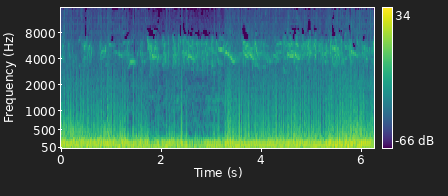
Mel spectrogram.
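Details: Eurasian siskin (Spinus spinus) in a continuous high twittering song of quick chattering and slurred notes, heard faintly under heavy low-pitched rumbling noise.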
